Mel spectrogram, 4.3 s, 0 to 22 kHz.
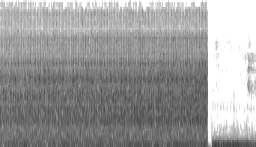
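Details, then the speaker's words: Citroën DS3 at rough idle with a steady loud hiss that stops abruptly at shutoff; owner thinks it is blowing from the hanging downpipe, source unconfirmed. Decat downpipe swap unfinished because the O2 sensor was stuck. "Definitely sounds like it's blowing from here, so I wish I managed to get that done."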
